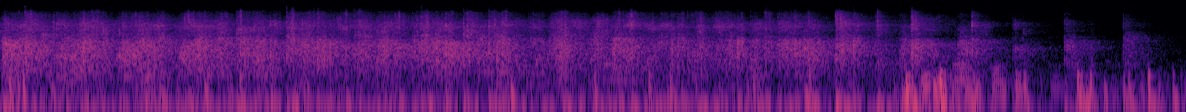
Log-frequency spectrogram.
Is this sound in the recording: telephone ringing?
no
